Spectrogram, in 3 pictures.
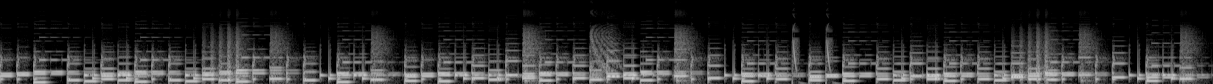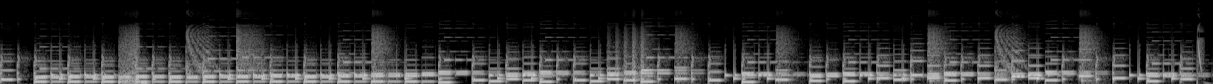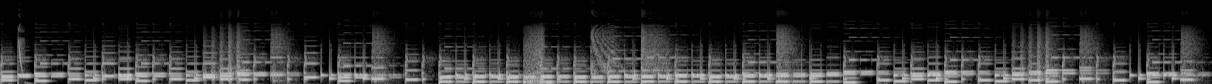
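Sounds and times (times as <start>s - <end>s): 
drawing minigame background music: 0.0s - 36.3s.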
